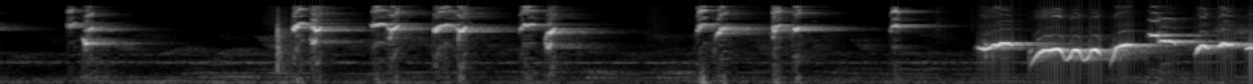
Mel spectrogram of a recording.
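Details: White-rumped shama, a lure recording: short sharp high notes spaced by gaps, then a quick burst of repeated whistled slurs near the end.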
